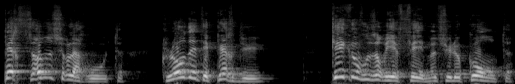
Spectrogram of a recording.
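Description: A reader voicing a blunt rustic male gamekeeper with rough country speech in an audiobook. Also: sits high, very animated, unhurried. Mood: urgent. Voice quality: rural working-class speech. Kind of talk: audiobook character reading.

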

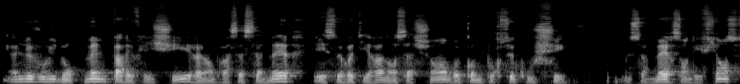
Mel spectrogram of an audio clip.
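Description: A man reading a novel aloud as an audiobook narrator, with measured, dramatic delivery. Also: on the low side, slightly rough. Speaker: audiobook reader. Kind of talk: scripted narration.

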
